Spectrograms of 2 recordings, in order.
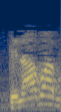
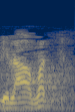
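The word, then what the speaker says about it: تلاوة: Tilawa means to recite, which we call in Urdu tilawat. In Arabic we have to pronounce it as tilawa.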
